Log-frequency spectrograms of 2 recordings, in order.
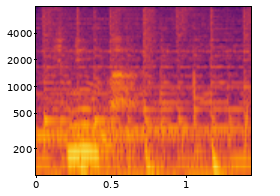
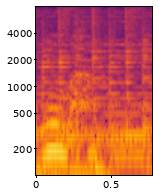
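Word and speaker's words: πνεῦμα: Notice I said pneuma. It's not silent in Greek. We do pronounce it. We don't just say pneuma.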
